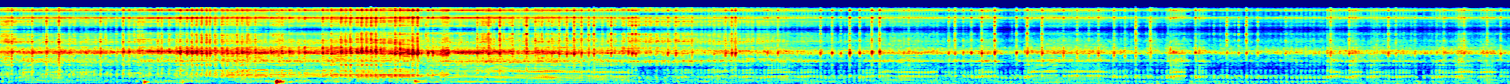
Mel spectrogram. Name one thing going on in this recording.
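A dirt bike engine revs and putters up close.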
